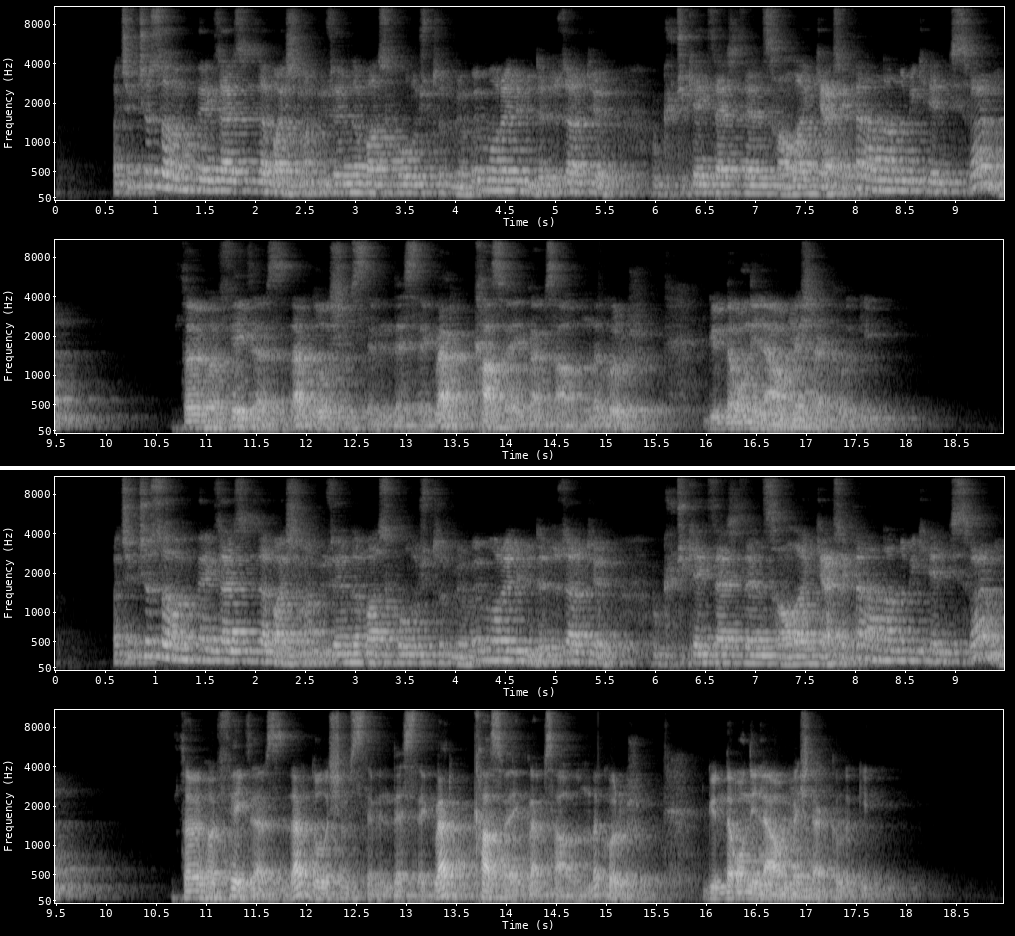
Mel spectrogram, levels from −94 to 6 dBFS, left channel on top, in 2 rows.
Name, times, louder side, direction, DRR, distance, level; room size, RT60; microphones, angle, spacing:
voice 1, 0.6-9.5 16.6-17.3, equal, 5° left, -5 dB, 0.5 m, -30 dB
voice 2, 10.8-15.3 15.6-17.6, right 3 dB, 60° right, 2 dB, 0.3 m, -26 dB
3.1 x 2.2 x 2.4 m, 1.2 s
head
